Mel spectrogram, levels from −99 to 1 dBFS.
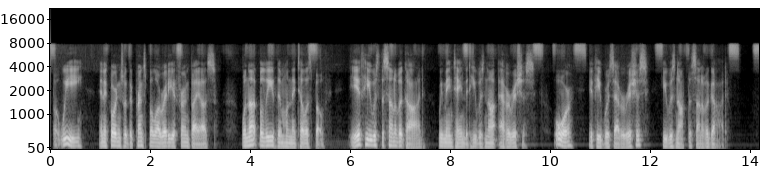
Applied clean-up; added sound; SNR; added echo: neural mask model RNNoise.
